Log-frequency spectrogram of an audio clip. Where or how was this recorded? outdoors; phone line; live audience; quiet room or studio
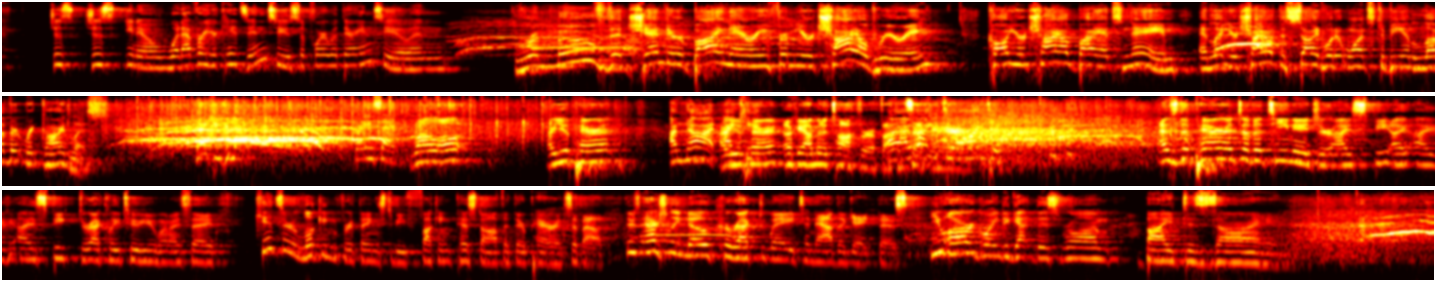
live audience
